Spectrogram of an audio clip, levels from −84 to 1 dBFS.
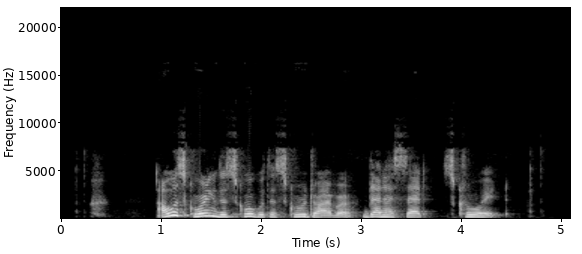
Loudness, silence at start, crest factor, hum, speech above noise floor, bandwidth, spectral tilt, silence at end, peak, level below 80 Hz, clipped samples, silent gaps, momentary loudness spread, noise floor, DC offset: -19 LUFS; 0.3 s; 16 dB; none; 51 dB; 9.2 kHz; -5 dB/octave; 0.75 s; -2 dBFS; -64 dBFS; under 0.1%; none; 8 LU; -69 dBFS; under 0.1%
